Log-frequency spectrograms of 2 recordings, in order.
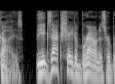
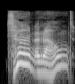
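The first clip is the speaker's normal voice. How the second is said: yawning, pitched-up voice; 7 semitones higher than usual. Narrator reading a man's line as he stretches his aching muscles: said through a yawn. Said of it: "he said through a yawn".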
